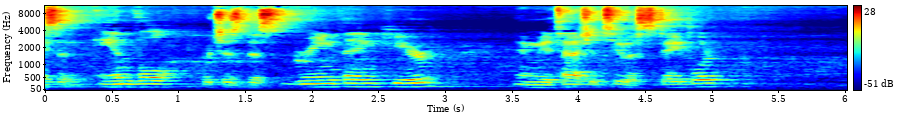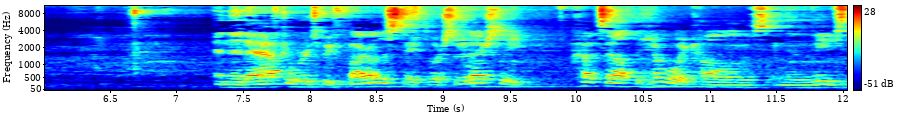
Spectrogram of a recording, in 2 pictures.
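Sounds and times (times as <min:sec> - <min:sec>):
man lecturing: 0:00.0 - 0:05.3, 0:07.3 - 0:12.0.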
